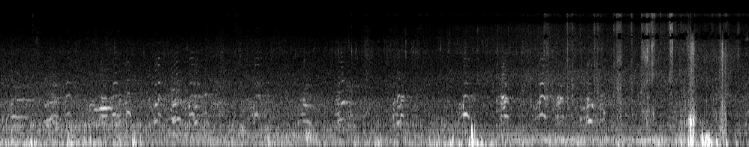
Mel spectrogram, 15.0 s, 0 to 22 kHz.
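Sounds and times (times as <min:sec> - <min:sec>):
geese honking: 0:00.2 - 0:04.4, 0:05.0 - 0:08.4, 0:09.1 - 0:13.0.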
